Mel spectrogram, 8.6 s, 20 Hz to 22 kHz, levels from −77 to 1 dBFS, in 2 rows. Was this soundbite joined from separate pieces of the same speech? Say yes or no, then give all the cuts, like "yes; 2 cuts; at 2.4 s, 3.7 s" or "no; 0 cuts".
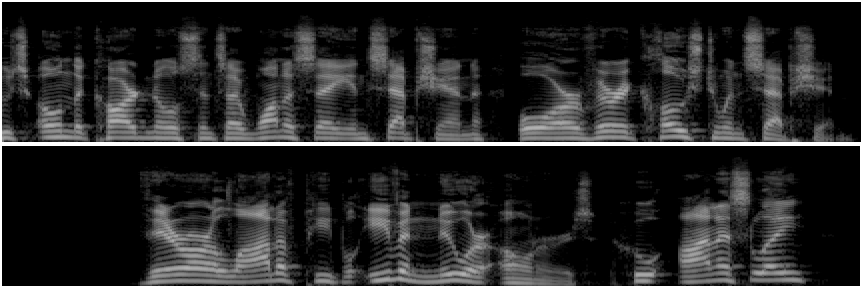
yes; 1 cut; at 2.5 s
